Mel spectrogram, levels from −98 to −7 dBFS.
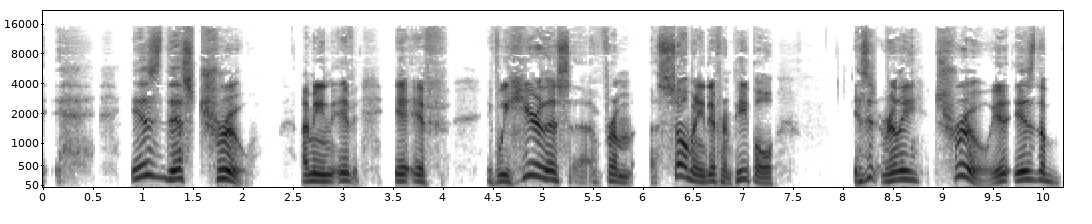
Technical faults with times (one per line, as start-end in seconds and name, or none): none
